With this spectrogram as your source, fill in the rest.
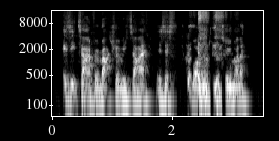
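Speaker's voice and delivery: ordinary talk, nothing marked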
